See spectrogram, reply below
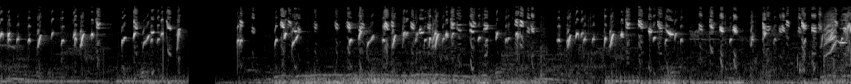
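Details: High, fast twittering of a female European goldfinch in batbata and sastasa style, used to bring a male to sing; a short twitter, a brief silence, then dense tinkling chatter resuming over a low hum.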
